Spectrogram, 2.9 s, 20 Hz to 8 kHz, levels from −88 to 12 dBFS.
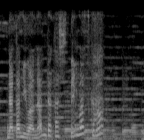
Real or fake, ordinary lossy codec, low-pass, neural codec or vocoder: fake; none; 7.2 kHz; vocoder, 44.1 kHz, 128 mel bands, Pupu-Vocoder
